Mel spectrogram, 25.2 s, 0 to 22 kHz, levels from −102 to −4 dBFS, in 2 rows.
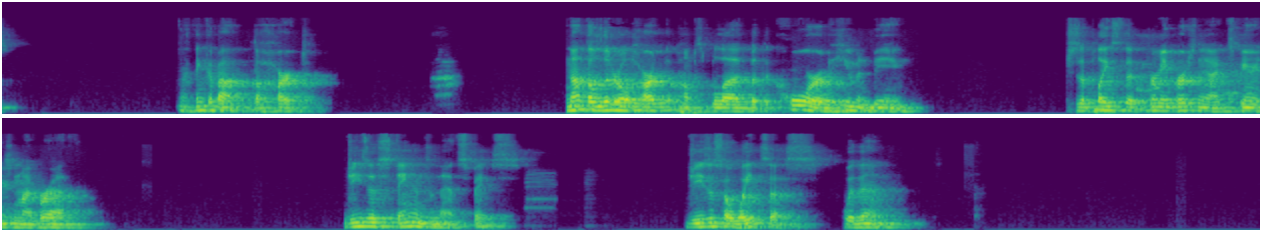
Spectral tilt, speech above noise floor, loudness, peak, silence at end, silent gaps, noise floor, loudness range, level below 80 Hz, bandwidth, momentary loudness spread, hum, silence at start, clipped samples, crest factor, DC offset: -8 dB/octave; 67 dB; -21 LUFS; -4 dBFS; 3.5 s; none; -87 dBFS; 9 LU; -52 dBFS; 12.5 kHz; 17 LU; none; 0 s; under 0.1%; 20 dB; under 0.1%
